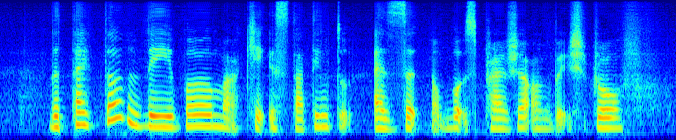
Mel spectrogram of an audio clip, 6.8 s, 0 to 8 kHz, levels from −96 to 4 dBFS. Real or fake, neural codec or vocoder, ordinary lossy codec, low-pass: fake; codec, 16 kHz, 0.3 kbps, FocalCodec; none; none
